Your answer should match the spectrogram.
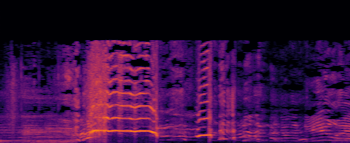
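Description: A woman's loud, high-pitched scream of fright lasting about a second, then startled squealing and laughing. It comes from being startled in the dark by something taken for a person.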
